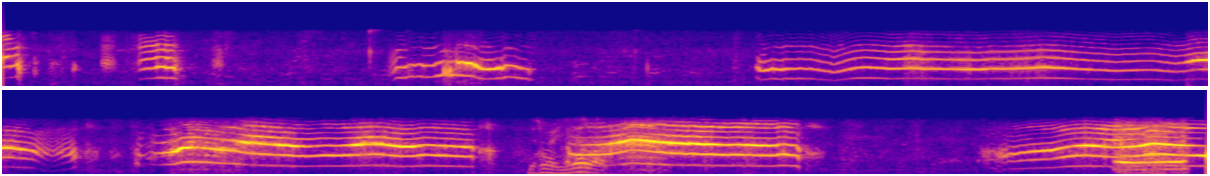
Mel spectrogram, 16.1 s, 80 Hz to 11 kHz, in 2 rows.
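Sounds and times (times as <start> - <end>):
baby crying: 0.0 - 1.3, 2.6 - 3.6, 5.0 - 13.5, 14.6 - 16.0.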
